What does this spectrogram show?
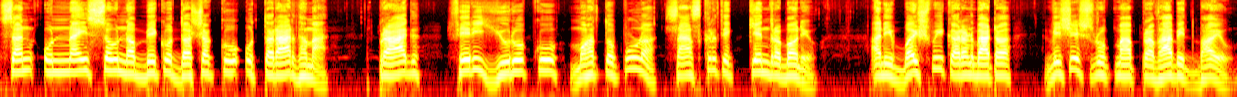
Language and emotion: Nepali, neutral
